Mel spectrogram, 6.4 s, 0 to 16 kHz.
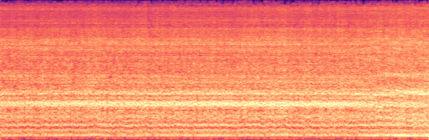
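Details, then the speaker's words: Traxxas Nitro 4Tec with rebuilt 3.3 engine on its first bench start after 15-20 pulls and a couple of revs: high buzzing note holds steady and climbs slightly, firing cleanly and evenly. Seems ready for bench testing. "So, I don't know, it took about 15-20 pulls to get it started. Revved it a couple times."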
